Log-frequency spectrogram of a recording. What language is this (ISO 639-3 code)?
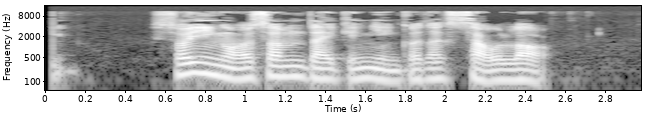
yue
